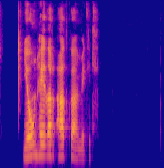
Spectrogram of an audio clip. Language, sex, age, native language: Icelandic, male, 40-49, Icelandic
